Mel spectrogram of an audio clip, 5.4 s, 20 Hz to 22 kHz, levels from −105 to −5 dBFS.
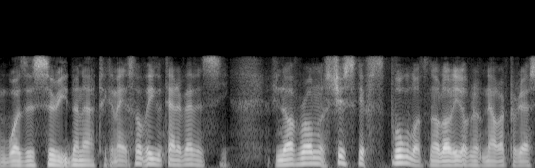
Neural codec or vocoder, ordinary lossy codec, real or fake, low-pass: codec, 16 kHz in and 24 kHz out, 0.4 kbps, LongCat-Audio-Codec, four codebook decoder; none; fake; 5.4 kHz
